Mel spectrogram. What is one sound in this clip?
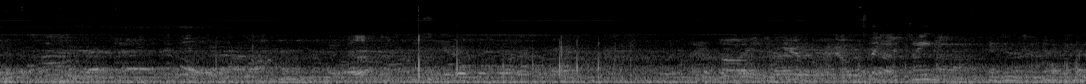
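A tram engine hums steadily nearby.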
